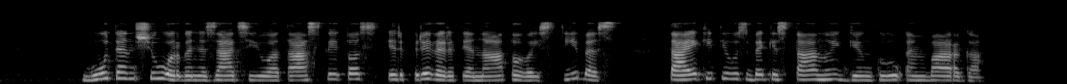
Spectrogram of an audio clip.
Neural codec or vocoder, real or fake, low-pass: codec, 16 kHz, 4 kbps, FunCodec, trained on Chinese and English, 50 frames a second; fake; 7.2 kHz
